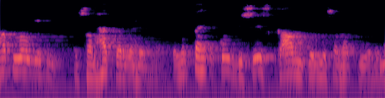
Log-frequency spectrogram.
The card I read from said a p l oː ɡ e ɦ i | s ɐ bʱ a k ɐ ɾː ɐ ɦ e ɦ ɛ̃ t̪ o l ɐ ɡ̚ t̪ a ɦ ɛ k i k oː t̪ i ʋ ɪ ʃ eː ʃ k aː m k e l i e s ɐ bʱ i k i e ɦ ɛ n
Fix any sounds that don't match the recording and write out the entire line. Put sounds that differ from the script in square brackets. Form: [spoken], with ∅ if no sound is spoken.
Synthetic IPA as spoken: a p l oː ɡ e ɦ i | s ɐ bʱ a k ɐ ɾː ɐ ɦ e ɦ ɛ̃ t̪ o l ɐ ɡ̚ t̪ a ɦ ɛ k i k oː [∅] i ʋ ɪ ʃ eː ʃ k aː m k e l i e s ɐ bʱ [a] k i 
